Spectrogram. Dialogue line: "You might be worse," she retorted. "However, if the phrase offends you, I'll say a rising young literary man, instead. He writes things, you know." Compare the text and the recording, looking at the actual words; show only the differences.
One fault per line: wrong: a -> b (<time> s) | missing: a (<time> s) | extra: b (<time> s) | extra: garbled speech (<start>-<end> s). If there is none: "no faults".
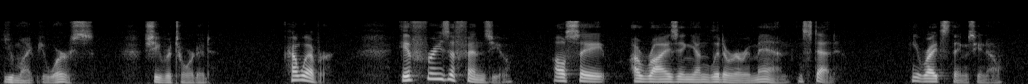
missing: the (4.2 s)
